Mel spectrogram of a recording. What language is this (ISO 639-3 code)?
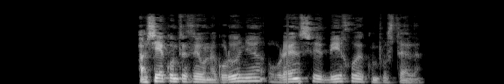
glg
